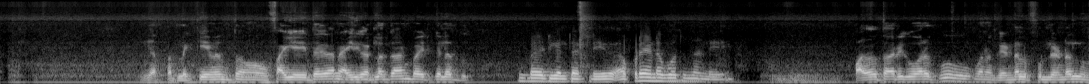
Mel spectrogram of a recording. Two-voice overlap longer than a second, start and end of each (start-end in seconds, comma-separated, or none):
none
